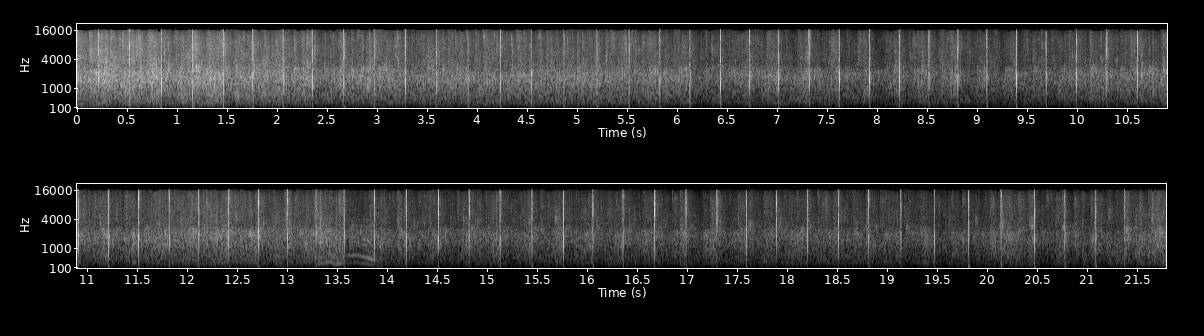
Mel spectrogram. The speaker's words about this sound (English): So thanks again, everybody. Can we give them one more round of applause?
